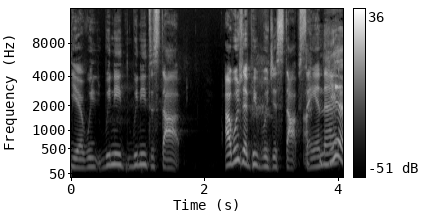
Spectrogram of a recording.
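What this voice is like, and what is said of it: Usual voice. Nothing is said of it.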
